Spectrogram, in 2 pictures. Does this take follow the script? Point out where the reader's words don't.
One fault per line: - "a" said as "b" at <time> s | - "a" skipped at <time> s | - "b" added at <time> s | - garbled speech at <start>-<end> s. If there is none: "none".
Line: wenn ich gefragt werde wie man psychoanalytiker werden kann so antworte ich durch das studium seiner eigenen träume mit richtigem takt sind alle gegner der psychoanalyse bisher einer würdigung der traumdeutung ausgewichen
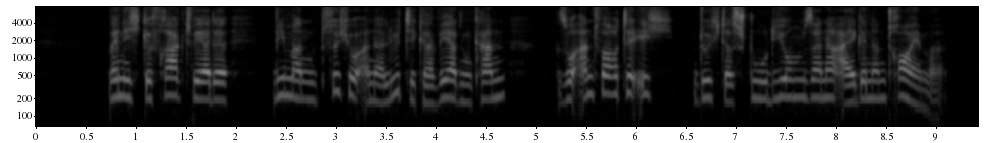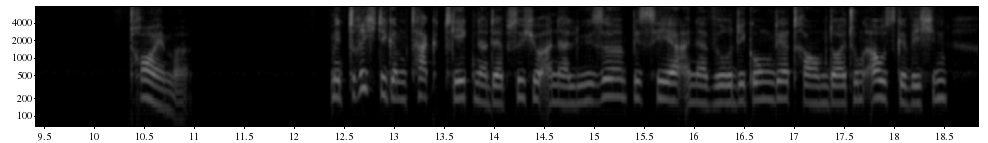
- "träume" added at 10.3 s
- "sind alle" skipped at 13.5 s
